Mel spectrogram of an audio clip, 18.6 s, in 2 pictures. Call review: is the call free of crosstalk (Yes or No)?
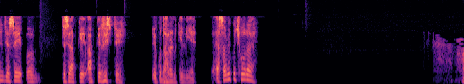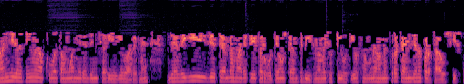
Yes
